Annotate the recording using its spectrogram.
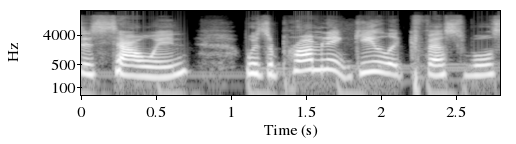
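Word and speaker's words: Samhain: ancient gelic Festival of sa sa produced produced pronounced as sa was a prominent gelic Festival celebrated by the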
